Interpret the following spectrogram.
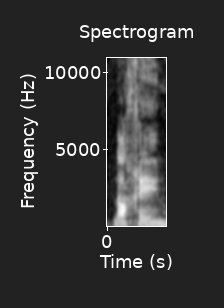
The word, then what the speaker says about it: Naaxein: Nachen, which is how you say it in Tlingit, is fringe about the body, according to Evans.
